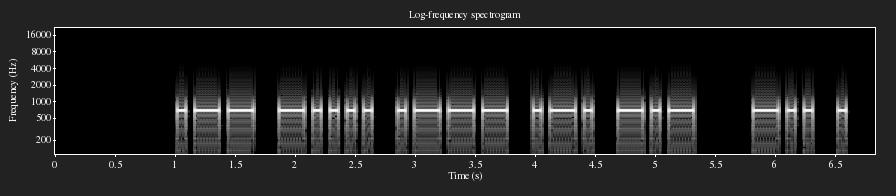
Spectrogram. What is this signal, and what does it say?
Morse code, heard as a keyed tone, about 17 wpm, 700 Hz. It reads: W6JRK DE
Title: USA Callsign DE Callsign - 5 Characters - 17wpm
